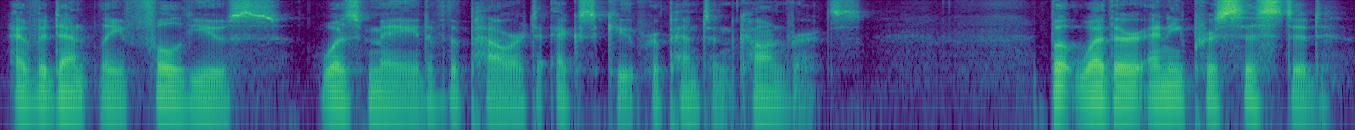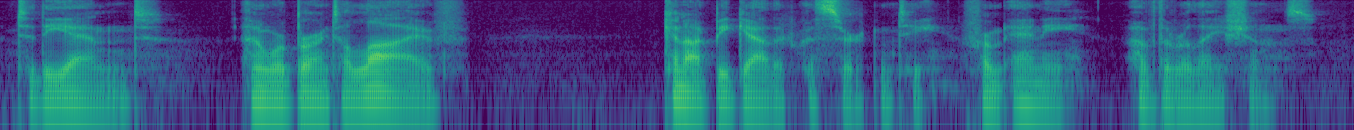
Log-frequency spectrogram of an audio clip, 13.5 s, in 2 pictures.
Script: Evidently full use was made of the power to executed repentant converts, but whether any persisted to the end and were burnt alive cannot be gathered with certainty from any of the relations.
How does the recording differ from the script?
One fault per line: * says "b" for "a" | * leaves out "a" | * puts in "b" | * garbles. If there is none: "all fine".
* says "execute" for "executed"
